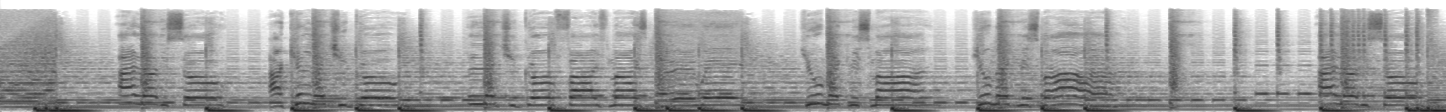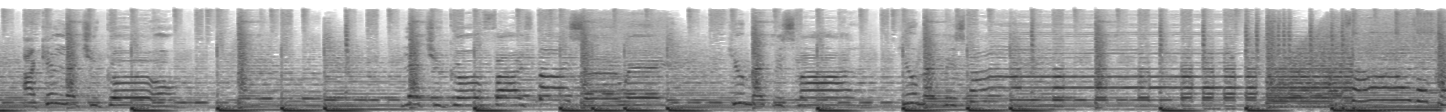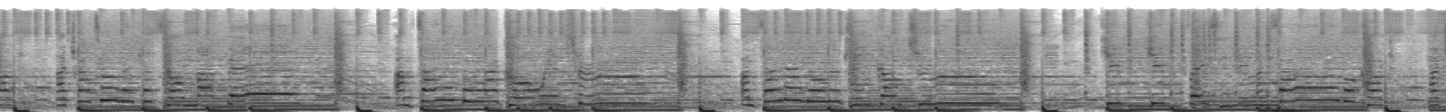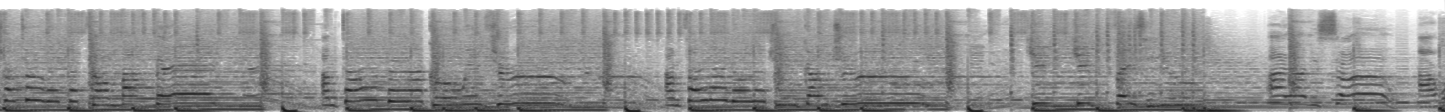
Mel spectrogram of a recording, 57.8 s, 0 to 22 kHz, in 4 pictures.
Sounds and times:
Music: 0.0s - 57.8s.

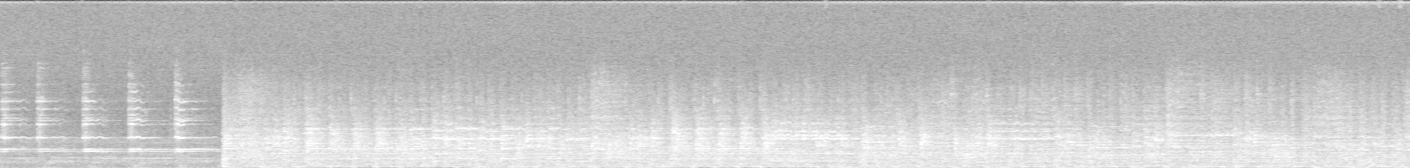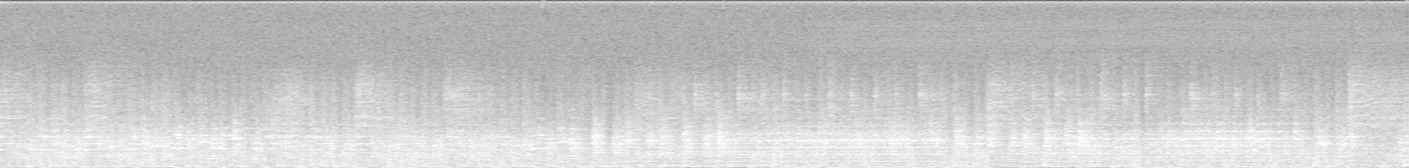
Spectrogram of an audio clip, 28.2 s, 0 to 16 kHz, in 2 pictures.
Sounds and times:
Orchestra: 2.2s - 28.1s.

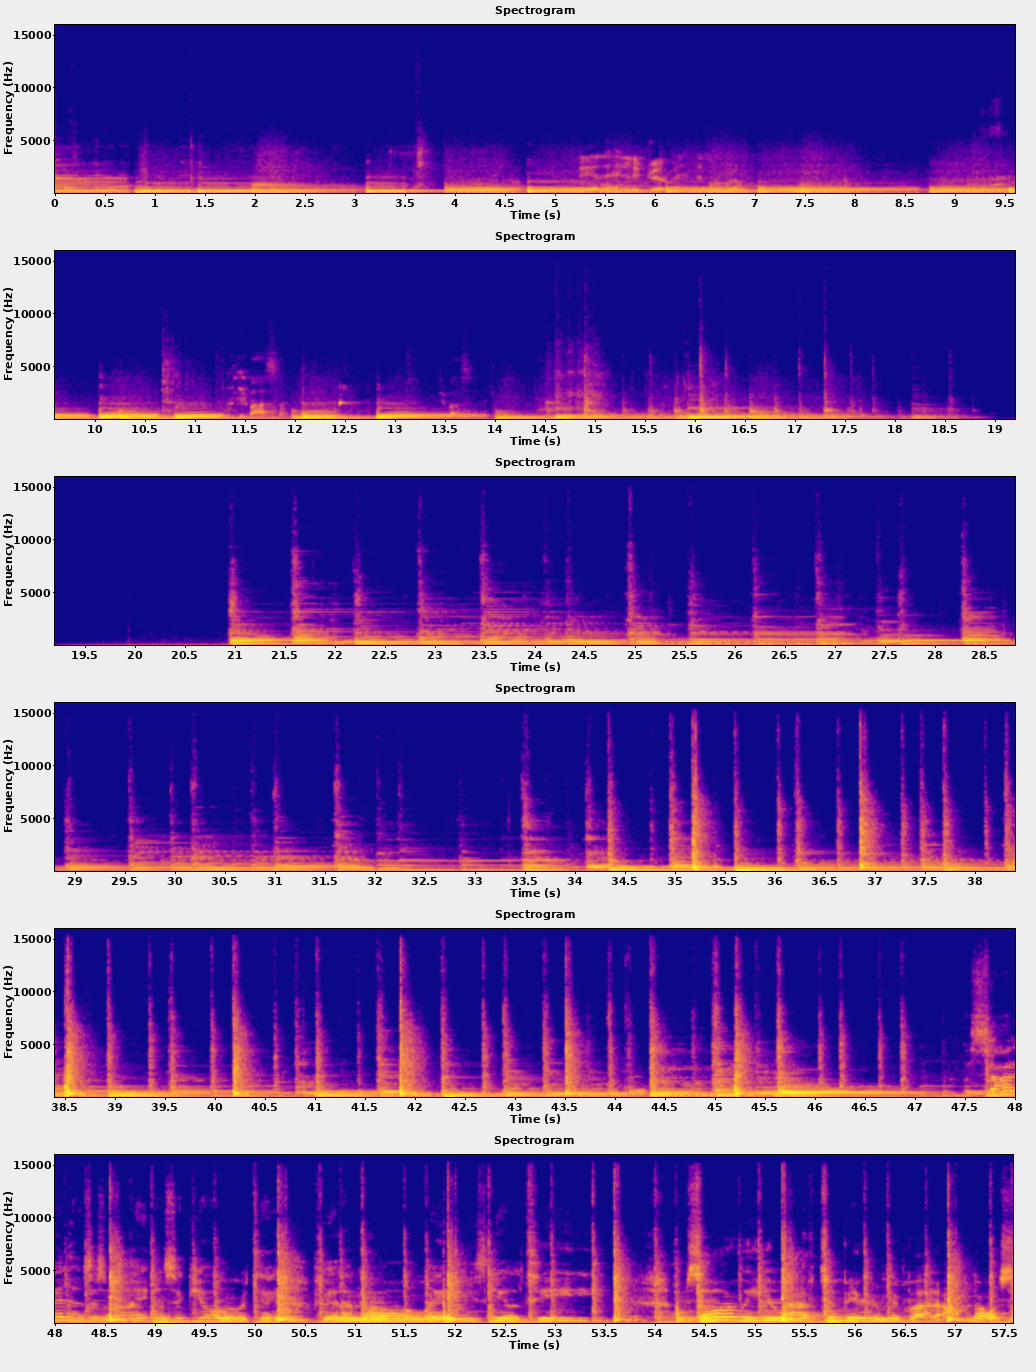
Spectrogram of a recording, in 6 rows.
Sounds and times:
Music: 0.0s - 19.1s, 20.6s - 57.5s.

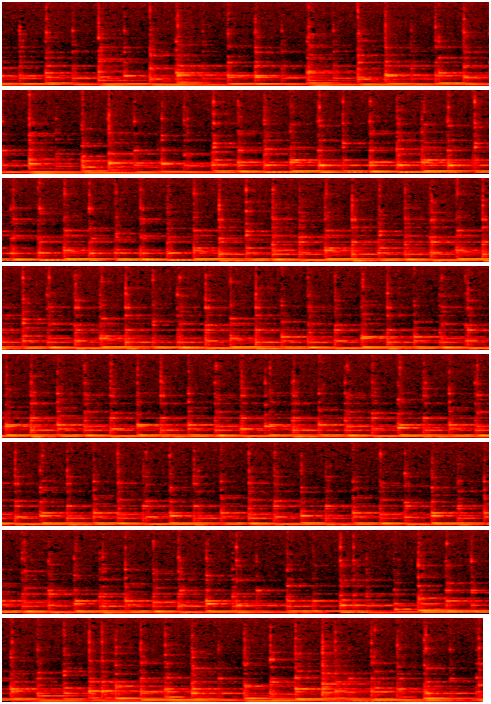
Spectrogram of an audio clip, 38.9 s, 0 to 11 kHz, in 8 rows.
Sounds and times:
Marimba, xylophone: 0.0s - 38.9s
Vibraphone: 0.0s - 38.9s.

